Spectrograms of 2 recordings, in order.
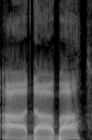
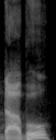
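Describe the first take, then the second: First: The word ends in the vowel a. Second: The word ends in the vowel u. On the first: It is the object of an omitted 'read'. "boleh dibaca adaba" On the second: It is the predicate of an omitted 'this'. "Boleh dibaca adabu"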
